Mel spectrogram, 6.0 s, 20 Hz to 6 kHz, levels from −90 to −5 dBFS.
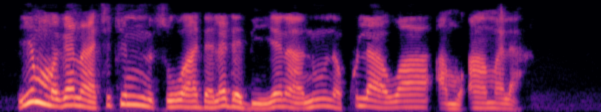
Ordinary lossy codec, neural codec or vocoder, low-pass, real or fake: MP3, 32 kbps; codec, 44.1 kHz, 7.8 kbps, DAC; 5.4 kHz; fake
